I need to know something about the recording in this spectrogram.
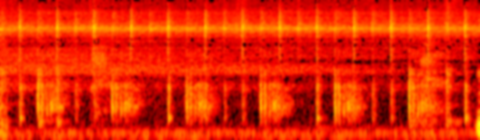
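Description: Groceries being shifted around in a shopping cart: faint, irregular knocks and rustles of packaging, several a second, over a steady low background hum.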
